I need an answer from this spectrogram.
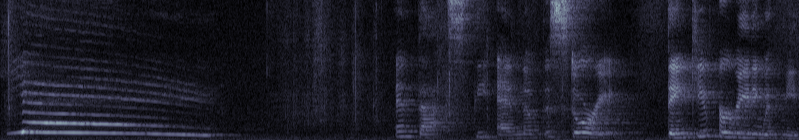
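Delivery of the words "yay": high, long-held whoop; elated storybook hooray; celebratory cheer. Acted. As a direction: cheer and stretch it out. Cheering the hero at the end.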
